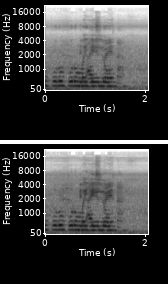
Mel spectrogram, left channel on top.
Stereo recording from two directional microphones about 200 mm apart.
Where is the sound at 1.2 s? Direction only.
25° left (ahead or behind).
